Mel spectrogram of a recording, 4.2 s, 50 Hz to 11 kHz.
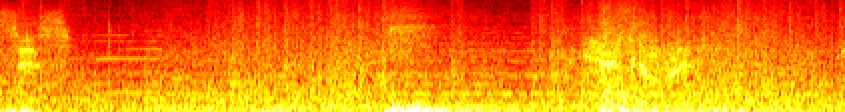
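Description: Light machine guns fire in the real-time strategy game Company of Heroes 2 as short bursts of gunfire and booms, under a caster's continuous commentary.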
